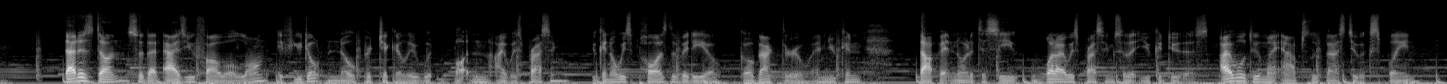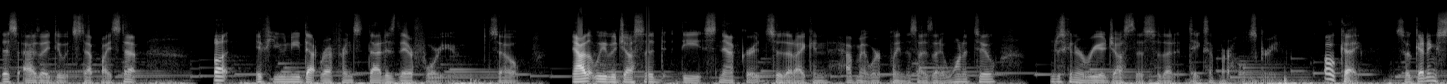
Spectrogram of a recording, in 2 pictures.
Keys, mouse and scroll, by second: 19.8-26.2 drag.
